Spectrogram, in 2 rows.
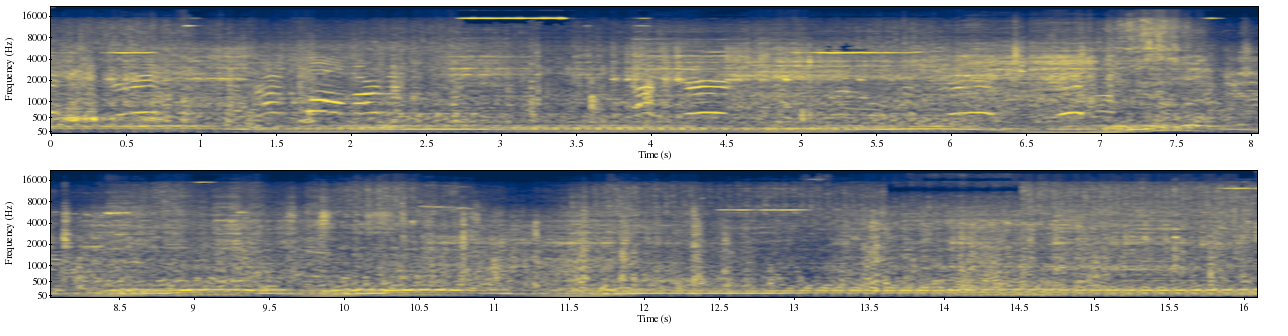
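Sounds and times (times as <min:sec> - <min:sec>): engine revving: 0:00.0 - 0:16.0.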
